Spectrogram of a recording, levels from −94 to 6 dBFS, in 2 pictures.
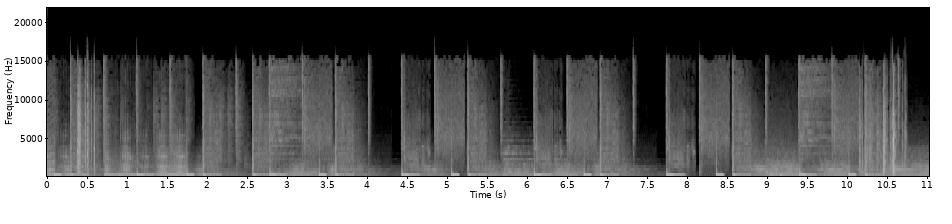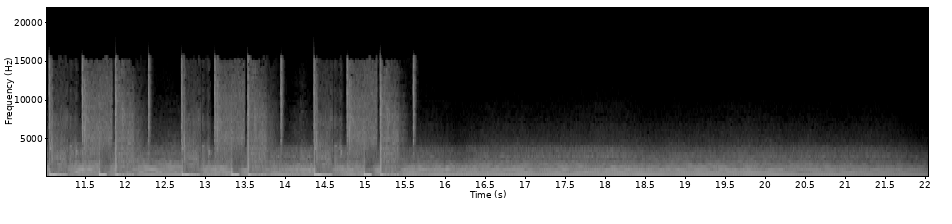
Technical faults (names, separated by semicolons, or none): cable scratch noise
